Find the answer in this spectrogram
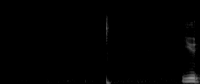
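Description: Quiet room tone broken by a single short, sharp click about halfway through, then a man's voice starting near the end.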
